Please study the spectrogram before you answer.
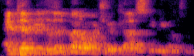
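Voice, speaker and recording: Chatty moderator man in a booming hall. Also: racing, slight background noise. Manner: chatty, joking, long winding questions. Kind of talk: panel moderation. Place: large conference hall. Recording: echoey hall, distant mic.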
